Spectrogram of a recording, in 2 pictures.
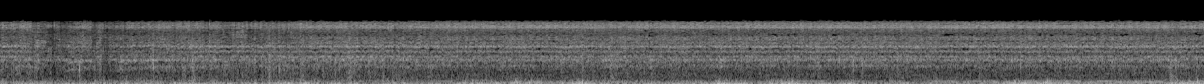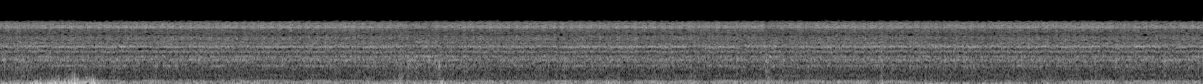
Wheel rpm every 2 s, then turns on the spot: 90, 110, 110, 120, 110, 110, 120, 120, 110, 120, 120, 120.
none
